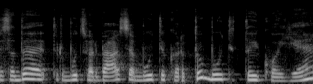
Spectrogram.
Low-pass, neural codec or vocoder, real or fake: 14.4 kHz; none; real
